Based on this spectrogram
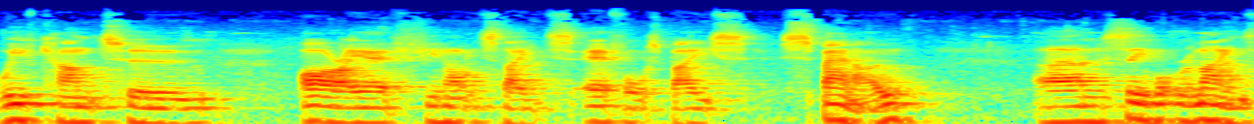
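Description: Amid audible room echo, a man speaks fairly low in pitch with monotone, flat intonation. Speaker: urban explorer vlogger. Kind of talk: casual vlog chat. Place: empty room. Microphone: phone near.

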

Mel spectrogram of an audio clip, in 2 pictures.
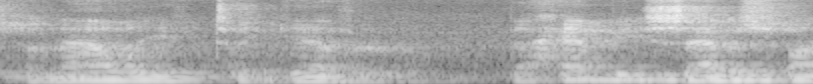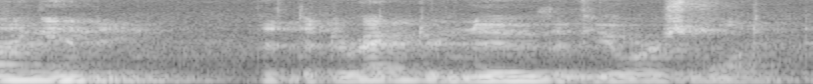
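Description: At a moderate pace, a man talks within audible room echo. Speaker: resident reader. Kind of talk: reading an original essay aloud. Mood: wistful, gentle. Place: hall.

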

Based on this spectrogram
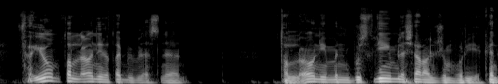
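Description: A man's fairly low, dark, mellow voice at a fairly quick pace, with ordinary pitch variation, dry sound with no echo and a quiet background. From Libya, Bani Walid; Libya. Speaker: novelist and playwright; guest. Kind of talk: interview. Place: studio. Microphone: handheld.

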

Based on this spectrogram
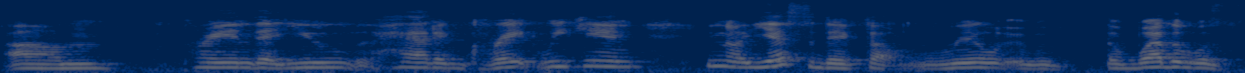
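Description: A woman with a fairly low pitch speaks at a moderate pace. Light background noise can be heard. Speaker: church minister. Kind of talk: sermon. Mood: warm, gentle. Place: home room. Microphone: webcam.

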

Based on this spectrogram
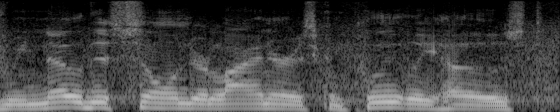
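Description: Over noticeable background noise, a man speaks at a moderate pace. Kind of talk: tutorial. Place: garage.

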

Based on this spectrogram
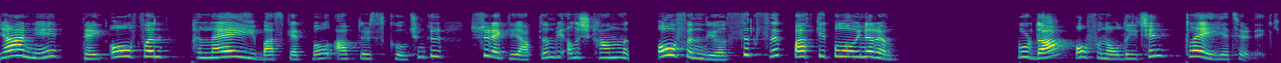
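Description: Very slowly, a woman speaks in a high voice with very wide pitch swings and big swings in loudness. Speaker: English teacher. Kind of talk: tutorial.

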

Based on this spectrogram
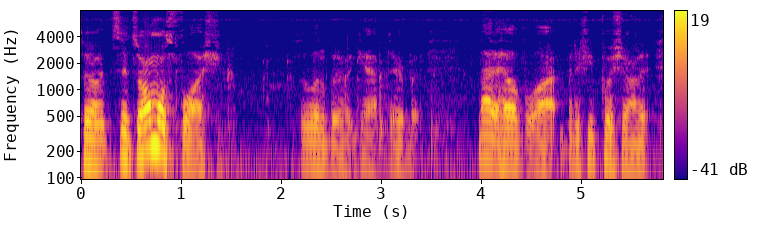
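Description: The speaker moves at a fairly quick pace. Light background noise sits under the voice. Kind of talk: casual tutorial. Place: workshop. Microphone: phone near.

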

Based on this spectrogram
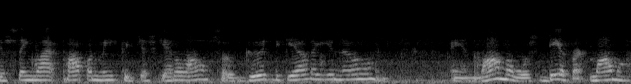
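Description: Medium-pitched woman's voice with a Southern US accent, fairly quick pace, and noticeable background noise. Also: ordinary pitch variation. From US South, Mississippi. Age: 80s+. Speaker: elderly relative recounting family history. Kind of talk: oral history interview. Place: home room. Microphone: old recording.

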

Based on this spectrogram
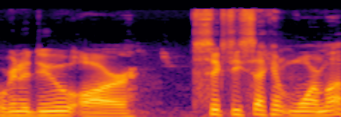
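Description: The speaker is a man. He keeps to a moderate pace. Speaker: fitness instructor. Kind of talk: workout tutorial.

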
